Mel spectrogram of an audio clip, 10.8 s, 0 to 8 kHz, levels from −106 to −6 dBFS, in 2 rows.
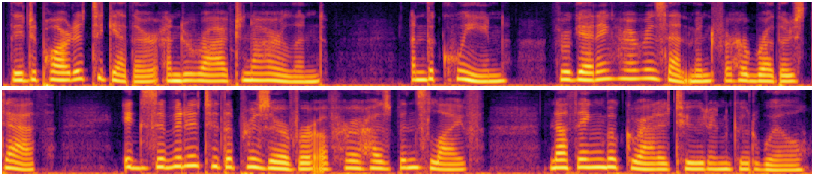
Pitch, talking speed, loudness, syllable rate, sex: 225 Hz, 170 wpm, -17 LUFS, 6.0 syllables/s, female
